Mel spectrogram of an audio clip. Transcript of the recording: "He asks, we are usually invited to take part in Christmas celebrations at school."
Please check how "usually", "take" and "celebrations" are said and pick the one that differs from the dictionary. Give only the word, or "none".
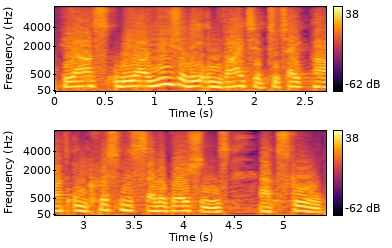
none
